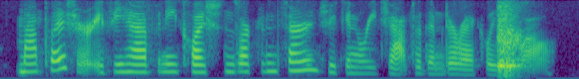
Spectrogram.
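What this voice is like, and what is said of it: Mild Southern American accent. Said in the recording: “you have like that same, like not quite all the way southern accent, you know? But I can kind of hear it”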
